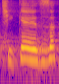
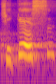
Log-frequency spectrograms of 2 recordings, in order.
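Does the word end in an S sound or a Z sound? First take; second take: Z sound; S sound. First: The word ends with a voiced z sound. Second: The word ends with a voiceless s sound. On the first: "acabado en Z, que debería ser un sonido Z" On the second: "chiqués acabado en S"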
